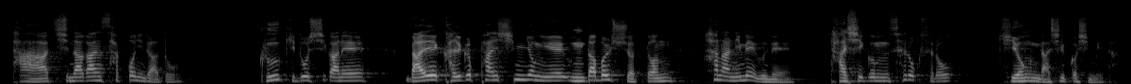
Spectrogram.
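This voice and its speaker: A male pastor preaching a sermon in a church, telling a story dramatically with loud emphatic peaks and soft, dropping sentence endings. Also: high voice.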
